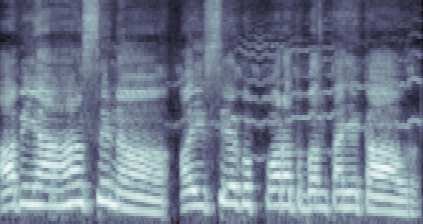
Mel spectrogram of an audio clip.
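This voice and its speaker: With a very high voice and a Bihari Hindi accent, a male teacher lectures his class on physics in an animated way at a measured pace. Key terms get repeated, and he asks students to echo them back.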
